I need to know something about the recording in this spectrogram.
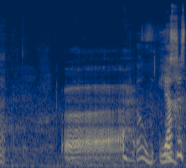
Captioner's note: moan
